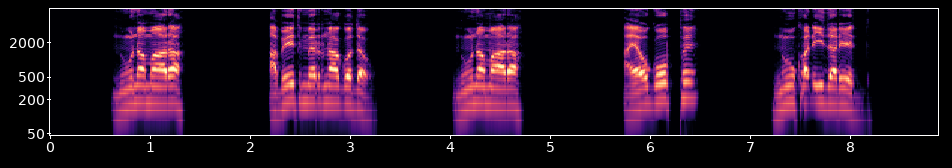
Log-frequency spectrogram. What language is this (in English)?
Dawro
